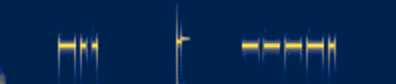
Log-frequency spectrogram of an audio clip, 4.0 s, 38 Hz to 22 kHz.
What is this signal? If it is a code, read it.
Morse code, heard as a keyed tone, about 22 wpm, 700 Hz. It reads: D 9
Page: This rapid-fire timing is geared to push your ICR (Instant Character Recognition) skills.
